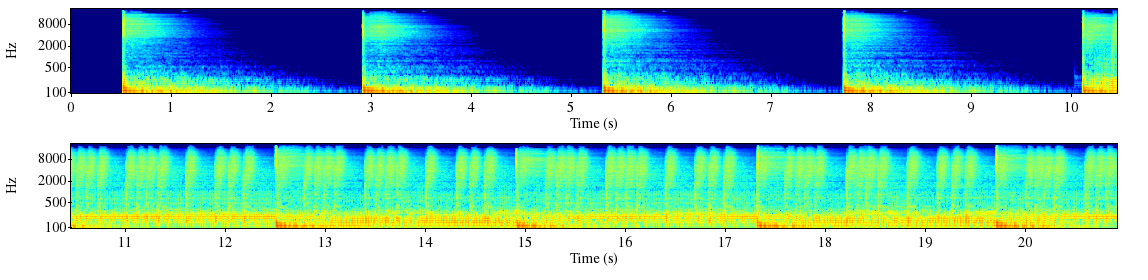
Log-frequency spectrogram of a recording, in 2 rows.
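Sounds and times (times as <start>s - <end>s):
drums: 0.5s - 2.0s, 2.9s - 4.4s, 5.3s - 6.7s, 7.8s - 9.1s, 10.1s - 20.9s.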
